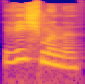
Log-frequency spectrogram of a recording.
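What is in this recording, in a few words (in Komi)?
"висьмыны", Komi, female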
